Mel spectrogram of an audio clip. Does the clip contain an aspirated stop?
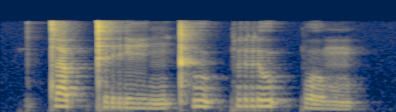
yes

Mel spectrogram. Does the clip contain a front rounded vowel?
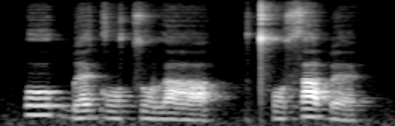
no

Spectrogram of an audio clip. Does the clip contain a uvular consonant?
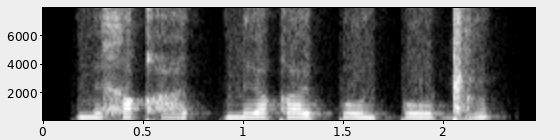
yes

